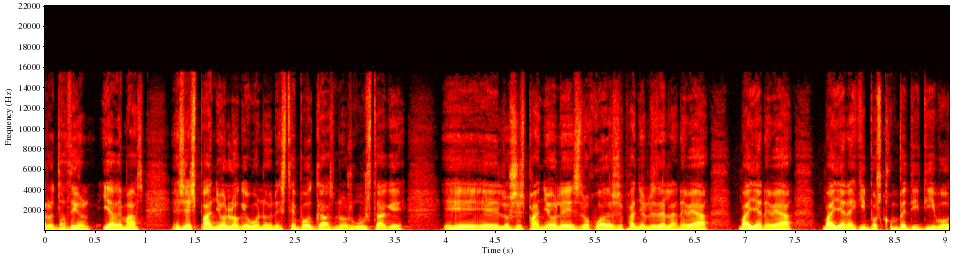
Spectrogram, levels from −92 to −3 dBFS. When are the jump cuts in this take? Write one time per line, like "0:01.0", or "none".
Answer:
0:07.2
